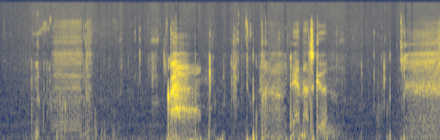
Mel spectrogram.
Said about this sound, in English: I gotta take a sip and I'm just gonna drink a beer while I say that, you know? Take a sip.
